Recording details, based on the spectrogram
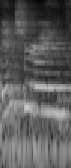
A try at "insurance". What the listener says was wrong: You put the emphasis on the wrong syllable. It's insurance. Not in... Insurance. They say insurance. It's insurance.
